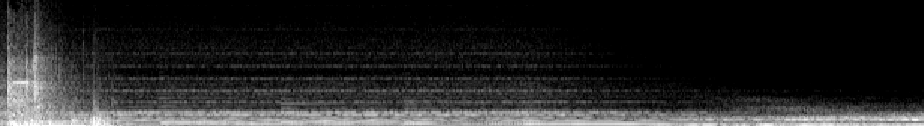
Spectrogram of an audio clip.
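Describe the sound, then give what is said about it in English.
A heavy iron door slams shut with one loud, deep thud, followed by a long metallic ringing hum that slowly fades over several seconds. No voices. “Sam and I walked into the golden light, and the iron door closed behind us.”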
